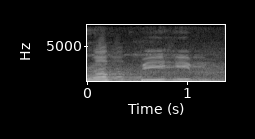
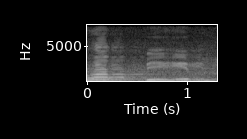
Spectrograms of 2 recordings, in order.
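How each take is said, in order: Both takes have the same delivery.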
